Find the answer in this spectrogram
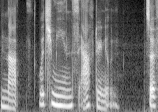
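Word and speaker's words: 낮: Even this consonant is pronounced as t as a final consonant sound, like in the word nat, which means afternoon.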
